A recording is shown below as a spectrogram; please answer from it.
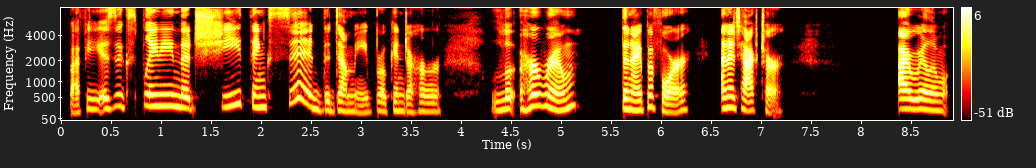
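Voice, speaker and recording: This studio-quality clip, free of room sound, features a woman with a mid-range voice hosting a podcast. She recaps a TV episode in a chatty, casual, emphatic way, expressive throughout and acting out quoted dialogue.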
